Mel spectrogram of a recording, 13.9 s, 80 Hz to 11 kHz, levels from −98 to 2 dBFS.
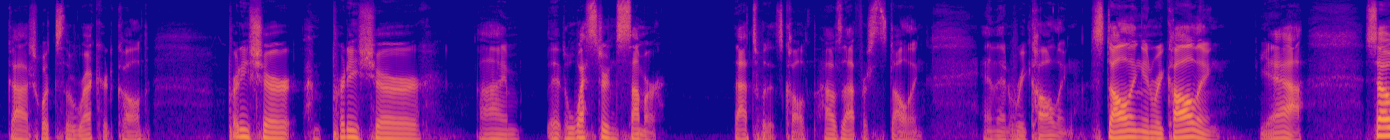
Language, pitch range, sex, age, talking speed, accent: English, 110-145 Hz, male, 40-59, 130 wpm, American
